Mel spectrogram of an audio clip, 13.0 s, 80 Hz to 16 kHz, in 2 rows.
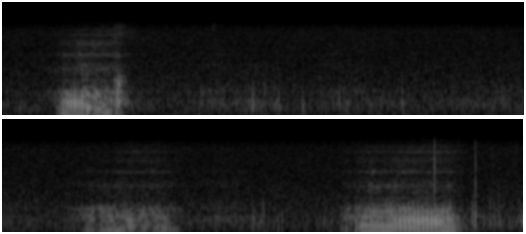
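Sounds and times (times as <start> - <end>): man snoring: 0.6 - 1.6, 7.4 - 8.8, 10.8 - 12.4.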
